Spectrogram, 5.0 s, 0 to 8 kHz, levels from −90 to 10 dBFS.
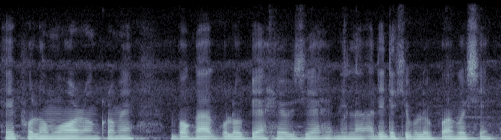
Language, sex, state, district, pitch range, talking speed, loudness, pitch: Assamese, male, Assam, Hailakandi, 110-115 Hz, 145 wpm, -18 LUFS, 110 Hz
